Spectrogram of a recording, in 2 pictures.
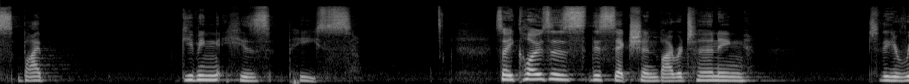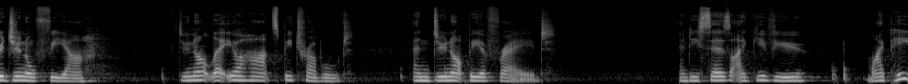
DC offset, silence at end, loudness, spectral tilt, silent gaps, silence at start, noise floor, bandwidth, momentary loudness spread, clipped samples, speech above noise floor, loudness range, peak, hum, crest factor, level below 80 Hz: under 0.1%; 0 s; -25 LUFS; -4 dB/octave; none; 0 s; -66 dBFS; 16 kHz; 19 LU; under 0.1%; 41 dB; 8 LU; -8 dBFS; none; 20 dB; -66 dBFS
